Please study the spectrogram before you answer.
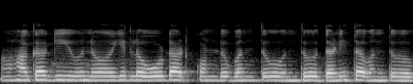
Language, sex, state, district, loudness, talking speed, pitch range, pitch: Kannada, female, Karnataka, Dakshina Kannada, -15 LUFS, 130 wpm, 185-195 Hz, 190 Hz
